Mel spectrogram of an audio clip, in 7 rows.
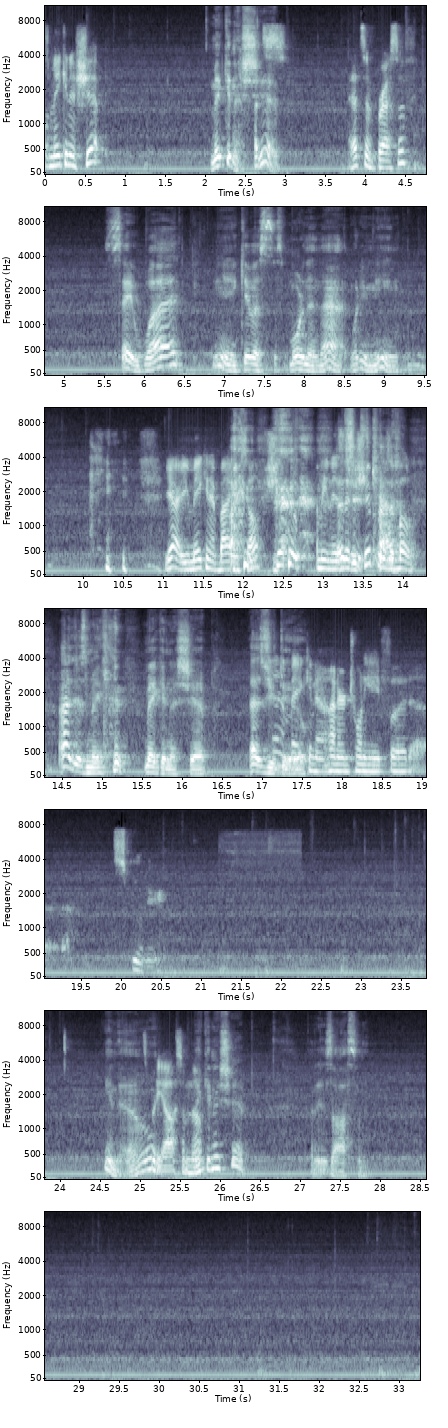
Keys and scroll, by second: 0.0 x, 0.7 space, 1.7 space, 3.7 x, 4.0 v, 4.3 space, 5.9-7.5 typing, 8.8-11.9 typing, 17.4 f, 20.6 space, 21.6 super+z, 23.1-26.7 typing, 29.2 b, 32.5-33.2 typing.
